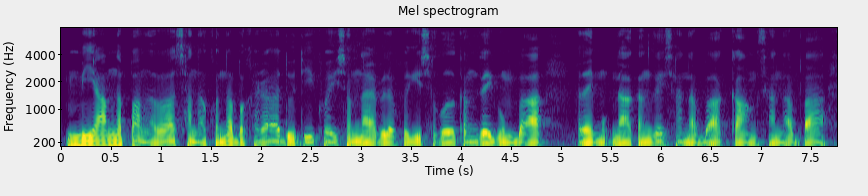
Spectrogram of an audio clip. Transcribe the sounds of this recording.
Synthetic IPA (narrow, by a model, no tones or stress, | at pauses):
mijamnɐpamnɐbɐsanɐkʰot̚nɐbɐkʰɐɾɐːdudikʰojsɐmnaajbɐdɐːkʰojɡisɐɡolkaŋzɐjɡumbɐ | ɐlajmuk̚nakaŋzɐjsanɐbɐkaŋsanɐbɐ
